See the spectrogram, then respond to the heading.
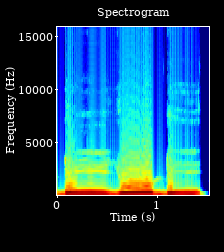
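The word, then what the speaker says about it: dude: ह कौसर इ है इ है साइलेंट होगा यू का यू कर दो आधा ड कर दो तो आधा ड यू ड ड्यूड हो जाएगा क्या हो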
